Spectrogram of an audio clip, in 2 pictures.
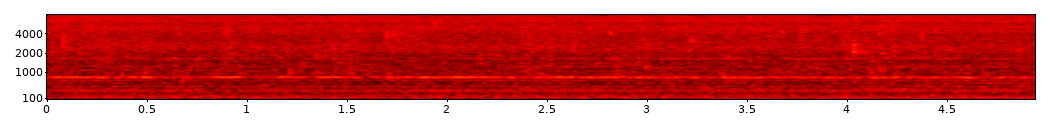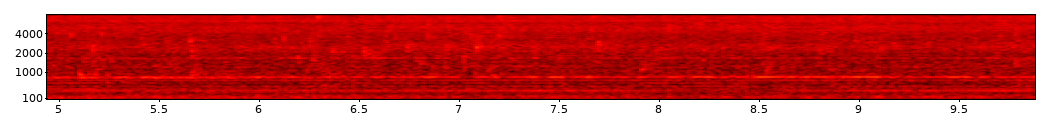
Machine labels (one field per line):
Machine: pump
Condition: normal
